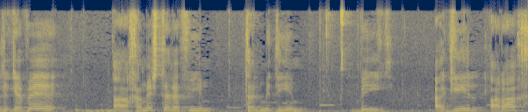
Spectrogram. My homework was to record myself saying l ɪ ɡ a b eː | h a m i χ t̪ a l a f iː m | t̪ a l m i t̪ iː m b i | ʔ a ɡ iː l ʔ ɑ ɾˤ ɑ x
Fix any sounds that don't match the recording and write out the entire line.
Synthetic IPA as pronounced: l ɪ ɡ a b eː | x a m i ʃ t̪ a l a f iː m | t̪ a l m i d̪ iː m b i | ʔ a ɡ iː l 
